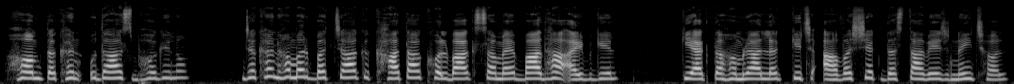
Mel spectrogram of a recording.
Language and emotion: Maithili, sad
